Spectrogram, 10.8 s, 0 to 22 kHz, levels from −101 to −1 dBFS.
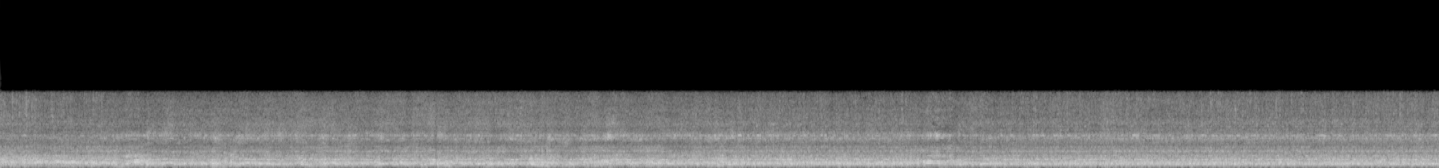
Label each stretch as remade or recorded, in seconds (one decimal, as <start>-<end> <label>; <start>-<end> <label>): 0.0-0.8 recorded; 0.8-5.5 remade; 5.5-6.8 recorded; 6.8-7.4 remade; 7.4-10.8 recorded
